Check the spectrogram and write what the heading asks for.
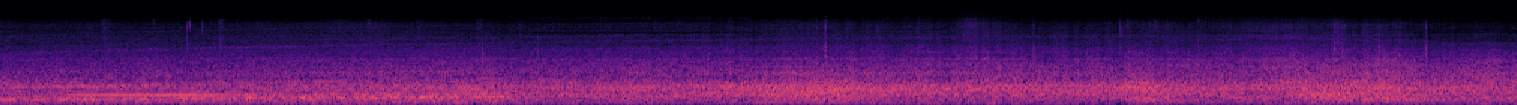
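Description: MTR M-Train electric multiple unit running through the station without stopping: a steady rumble of wheels on rail, with a hum of tones that slowly shift in pitch in the first few seconds and the loudest passage about halfway through.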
